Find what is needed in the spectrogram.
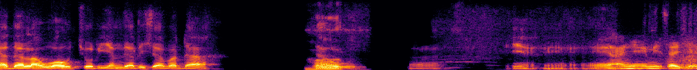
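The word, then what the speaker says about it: داود: Secara bacaan ada, tapi tulisannya tidak ada, seperti waw pada Daud tadi. Nah, tulisannya nggak ada, tapi bacaannya tetap harus ada Daud. Jadi bukan Daud, tapi Daud. Begitu pula apa?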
